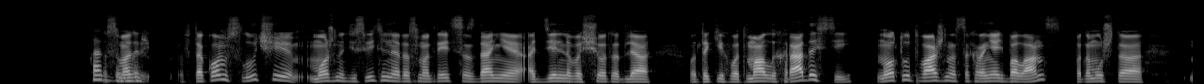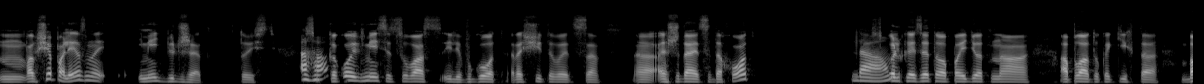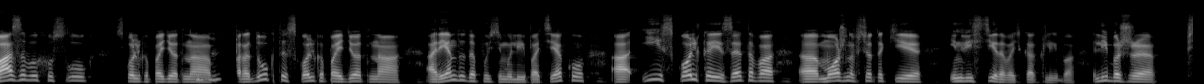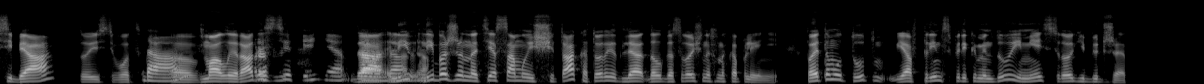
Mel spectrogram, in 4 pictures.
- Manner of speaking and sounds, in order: none
- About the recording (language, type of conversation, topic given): Russian, advice, Что вас тянет тратить сбережения на развлечения?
